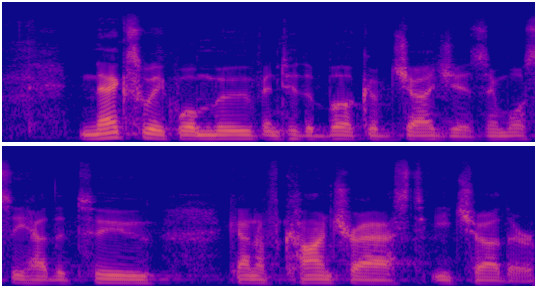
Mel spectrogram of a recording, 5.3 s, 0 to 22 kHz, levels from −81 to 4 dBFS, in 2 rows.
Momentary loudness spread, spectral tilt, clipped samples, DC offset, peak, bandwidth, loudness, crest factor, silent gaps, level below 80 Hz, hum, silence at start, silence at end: 9 LU; -4 dB/octave; under 0.1%; under 0.1%; -14 dBFS; 16.5 kHz; -37 LUFS; 24 dB; none; -82 dBFS; none; 0 s; 0 s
